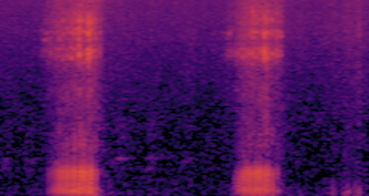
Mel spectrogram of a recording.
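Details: Samir, a Cavalier King Charles Spaniel, snoring: two low, rasping breaths roughly two seconds apart, each about half a second long with a faint hissy overtone, in a quiet background.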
